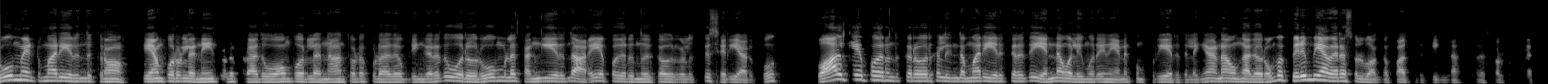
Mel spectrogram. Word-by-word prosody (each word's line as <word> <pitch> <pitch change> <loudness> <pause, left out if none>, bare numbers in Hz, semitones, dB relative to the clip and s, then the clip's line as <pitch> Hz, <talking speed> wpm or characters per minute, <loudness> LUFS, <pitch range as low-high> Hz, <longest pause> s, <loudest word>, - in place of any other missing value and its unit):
Roommate 195 -1 +3
மாரி 170 -1 +3
இருந்துக்குறோம். 135 -3 -1 0.3
என் 140 -1 +2
பொருள 145 -2 +2
நீ - - +5
தொடக்கூடாது, 125 0 -2 0.2
ஒன் 130 0 -1
பொருள 130 -1 0
நான் 125 0 -2
தொடக்கூடாது 125 -1 -3
அப்டிங்கிறது 120 +6 -4
ஒரு 135 -3 +1
ரூம்ல 165 +2 0
தங்கி 140 +4 0
இருந்து 140 +3 -1
அறைய 160 +7 +1
பகிர்ந்திருக்கிறவர்களுக்கு 125 +1 -4
சரியா 120 -2 -2
இருக்கும். 130 - -8 0.5
வாழ்க்கைய 225 -1 +5
பகிர்ந்துகிறவர்கள் 165 -4 0
இந்த 145 0 -1
மாரி 155 +1 +2
இருக்கிறது 145 +3 -4
என்ன 140 +4 -1
வழிமுறைனு 125 -1 -2
எனக்கும் 120 +1 -9
புரிறதில்லங்க. 115 -1 -4
ஆனா, 140 - 0
அவுங்க 135 -1 +1
அத 125 0 +1
ரொம்ப 200 +9 0
பெருமையா 200 +2 +7
வேற 165 0 +3
சொல்லுவாங்க 120 -5 -5
பார்த்திருக்கீங்களா? 105 -2 -9 0.2
இது 105 -2 -18
சொல்லுறப்ப. 105 -1 -18
130 Hz, 150 wpm, -23 LUFS, 120-160 Hz, 0.5 s, பெருமையா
